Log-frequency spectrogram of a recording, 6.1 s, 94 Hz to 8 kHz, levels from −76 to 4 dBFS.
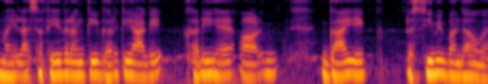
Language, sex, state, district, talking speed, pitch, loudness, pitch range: Hindi, male, Uttar Pradesh, Muzaffarnagar, 165 wpm, 155 Hz, -17 LUFS, 145-160 Hz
